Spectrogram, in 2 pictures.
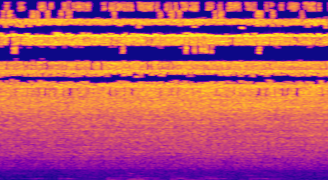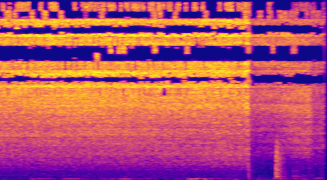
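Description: Plasma cutter arc hissing steadily as the CNC torch cuts through sheet metal, with low motor whines shifting in pitch underneath as the gantry moves the torch. The hiss cuts off suddenly about seven seconds in as the arc shuts off, followed by a single sharp click.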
